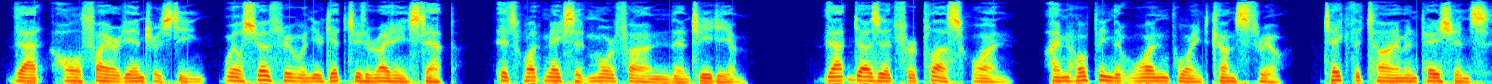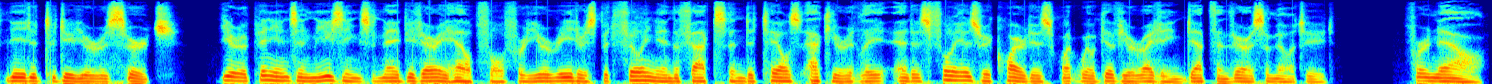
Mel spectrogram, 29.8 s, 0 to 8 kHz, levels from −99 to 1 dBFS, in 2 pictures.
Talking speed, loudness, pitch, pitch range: 160 wpm, -20 LUFS, 115 Hz, 105-125 Hz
